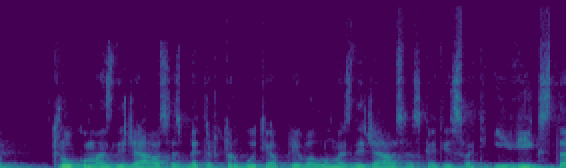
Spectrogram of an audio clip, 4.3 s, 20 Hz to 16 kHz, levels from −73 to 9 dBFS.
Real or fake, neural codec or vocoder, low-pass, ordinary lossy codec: fake; vocoder, 44.1 kHz, 128 mel bands every 512 samples, BigVGAN v2; 14.4 kHz; Opus, 32 kbps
